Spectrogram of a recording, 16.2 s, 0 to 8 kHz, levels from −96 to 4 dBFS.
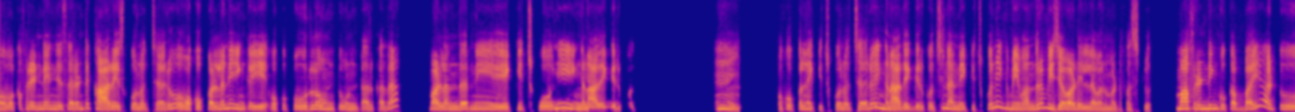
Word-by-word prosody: ఒక 255 - -9
ఫ్రెండ్ 230 -1 +1
ఏం 240 - -2
జేశారంటే 230 +3 -1
కారేసుకొనొచ్చారు. 210 +1 +2 0.2
ఒక్కొక్కళ్ళని 230 +5 +1
ఇంక 225 -1 -7 0.2
ఏ - - +3
ఒక్కొక్క 235 +2 -17
ఊర్లో 240 +2 0
ఉంటూ 215 +2 -5
ఉంటారు 185 -2 -6
కదా! 180 - -1 0.5
వాళ్ళందరినీ 220 +1 +3 0.3
ఎక్కించుకొని 225 +5 -3 0.2
ఇంగ 215 -2 -1
నా - - +6
దగ్గరకొ 210 +2 -6 1.1
హ్మ్. 250 -5 +3 0.6
ఒక్కొక్కళ్ళని 235 0 -3
ఎక్కిచ్చుకొనొచ్చారు. 215 +3 -3
ఇంగ 275 - +3
నా - - +8
దగ్గరకొచ్చి 215 +4 -4
నన్ను 230 -4 +2
ఎక్కిచ్చుకొని 250 - -6
ఇంక 300 -5 -2
మేమందరం 215 +9 +1
విజయవాడ 225 -4 +4
ఏళ్ళామనమాట 175 -1 -4
ఫస్టు. 190 - -9 0.4
మా 260 - +9
ఫ్రెండ్ 255 -1 +3
ఇంకొక 250 -2 -2
అబ్బాయి 230 - +1
అటూ 245 -2 -2
225 Hz, 135 wpm, -23 LUFS, 210-240 Hz, 1.1 s, మా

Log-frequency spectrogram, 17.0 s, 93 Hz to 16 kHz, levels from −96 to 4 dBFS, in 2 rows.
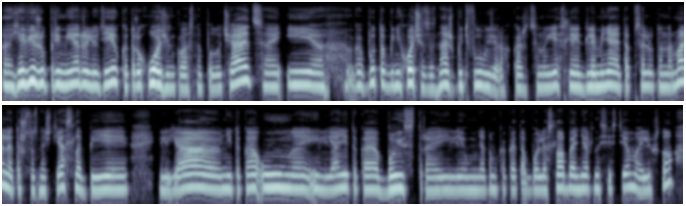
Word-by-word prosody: А, 210 -1 +1
я 205 +3 +5
вижу 235 -2 +6
примеры 225 +1 +3
людей, 215 +4 +3
у - - +1
которых 205 +1 -1
очень 215 -6 +7
классно 180 +1 -6
получается, 220 +6 +1 0.2
и 220 -2 +1 0.3
как 210 -2 -5
будто 235 -1 0
бы 205 - -4
не 210 - +1
хочется, 200 -5 +3
знаешь, 210 +3 0
быть 205 +1 -4
в - - -22
лузерах, 180 -7 -2
кажется. 180 0 -8
Но 190 - -3
если 200 0 0
для 195 +1 +1
меня 205 +1 +3
это 190 - -4
абсолютно 200 +1 -5
нормально, 215 +5 +1
это 200 0 -4
что 190 0 -9
значит: 190 +1 -8
я 225 +2 -1
слабее, 195 0 -2 0.4
или 185 -1 -5
я 210 +1 +2
не 205 0 -2
такая 210 +2 -2
умная, 215 -1 +1
или 205 -2 -4
я 195 +1 -3
не 220 0 +1
такая 200 -1 -3
быстрая, 185 0 -1
или 190 0 -4
у 190 - -6
меня 190 0 -5
там 200 0 -8
какая-то 190 0 -10
более 195 0 -5
слабая 215 0 -1
нервная 205 0 -4
система, 220 +1 -5
или 190 +2 -4
что? 275 +3 -5
205 Hz, 190 wpm, -21 LUFS, 190-220 Hz, 0.4 s, очень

